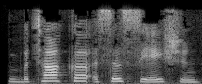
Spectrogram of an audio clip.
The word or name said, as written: Bataka Association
